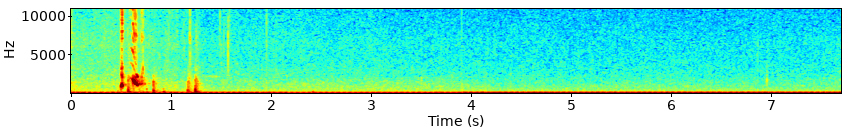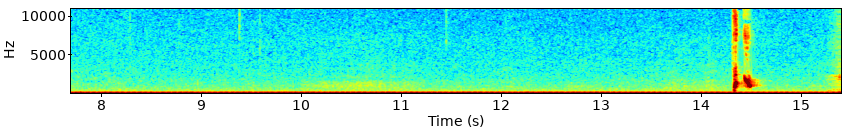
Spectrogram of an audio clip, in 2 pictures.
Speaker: He's just a little bit hiccupy after a nice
